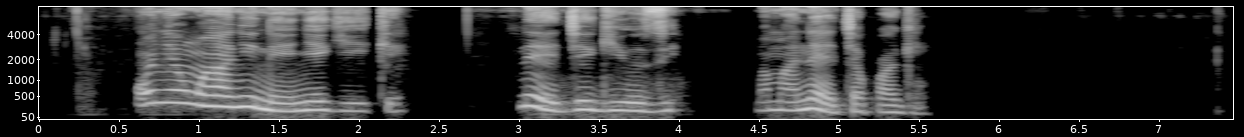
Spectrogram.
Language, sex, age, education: Igbo, female, 30-45, tertiary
